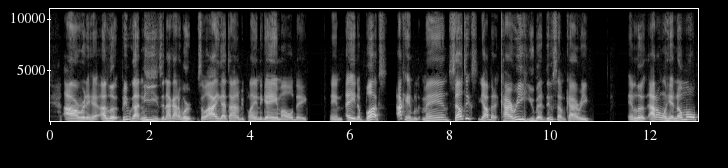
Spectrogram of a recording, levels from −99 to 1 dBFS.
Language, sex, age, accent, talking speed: English, male, 20-39, American, 235 wpm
